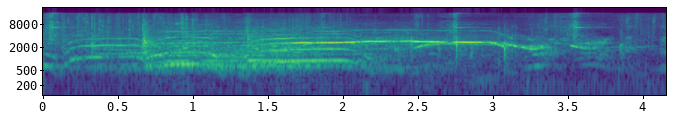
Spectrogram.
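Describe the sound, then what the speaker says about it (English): Esports crowd at a CS:GO match cheering and whooping with sustained, rising shouts, close and loud throughout, with sharp cries and claps near the end. "Okay, then the crowd is hyped."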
